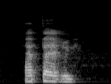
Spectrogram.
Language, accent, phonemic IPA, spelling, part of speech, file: French, Canada, /a.pa.ʁy/, apparu, verb, LL-Q150 (fra)-apparu.wav
- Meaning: past participle of apparaître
